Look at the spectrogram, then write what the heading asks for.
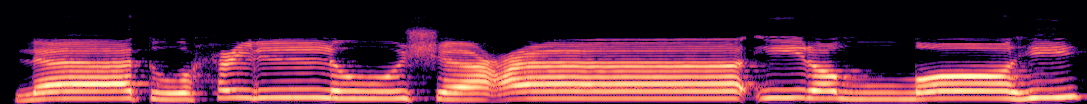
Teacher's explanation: یا ایہا الذین آمنوا لا تحلوا شعائر اللہ یا دیکھیں لا تحلوا شعا، یہاں خالص سے پہلے زبر ہے اور اس پر مد بھی ہے. یہ مد جو ہے مد متصل ہے، اس کی مقدار 4 حرکت کے برابر ہے، تو ہم اسے 4 حرکت کے برابر کھینچ کے پڑھیں گے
